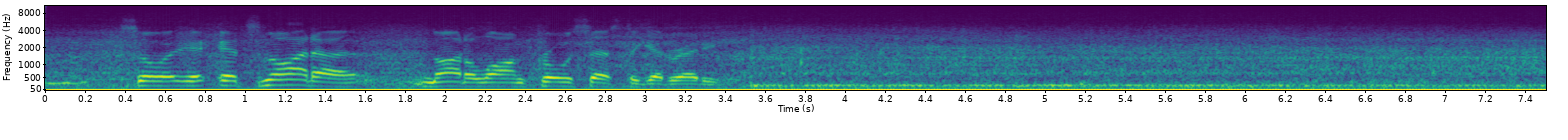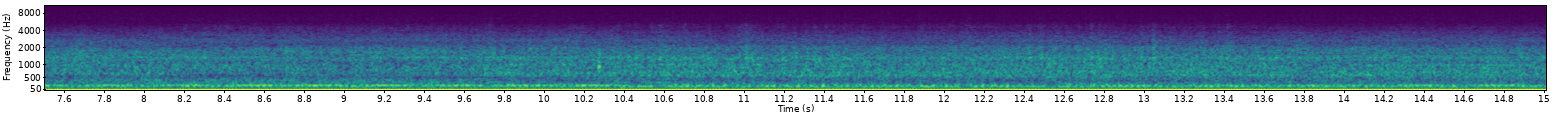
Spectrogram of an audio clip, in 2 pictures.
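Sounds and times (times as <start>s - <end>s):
heavy machinery diesel engines droning: 0.0s - 15.0s.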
